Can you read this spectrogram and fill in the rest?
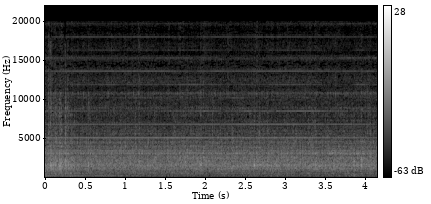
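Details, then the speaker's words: Traxxas Summit RC truck, motor refitted after light bar install: steady high motor whir with even gear hum, no grinding, clicking or slipping between forward and reverse, after earlier click on let-off; spur gear mesh set correctly between too tight and too loose. "about there kind of right in the middle of those two hold it I think that's good guys no slip between you know kind of kicking between four in Reverse it sounded pretty good"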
